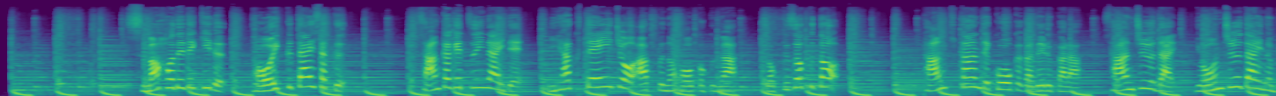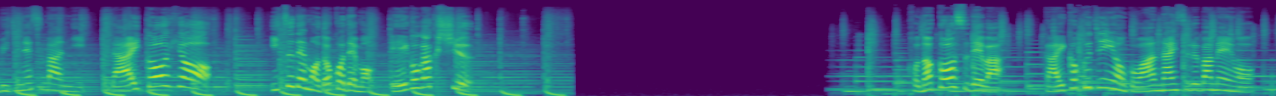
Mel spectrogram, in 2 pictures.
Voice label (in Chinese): 日语女 外语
